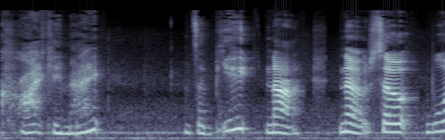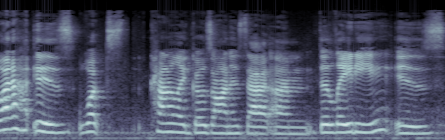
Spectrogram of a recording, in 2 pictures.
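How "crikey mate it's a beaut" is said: breathy, half-whispered character voice. Joking about a film scene, quoting the hero: imitating Crocodile Dundee. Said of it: "when he looks at her, he's like, "Crikey."".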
